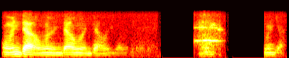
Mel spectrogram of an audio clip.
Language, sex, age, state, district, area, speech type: Nepali, male, 45-60, West Bengal, Jalpaiguri, urban, conversation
